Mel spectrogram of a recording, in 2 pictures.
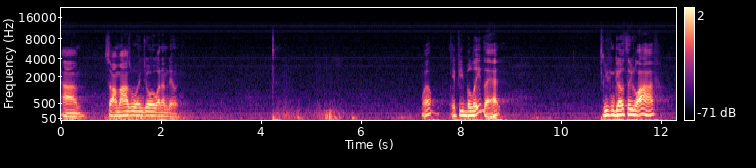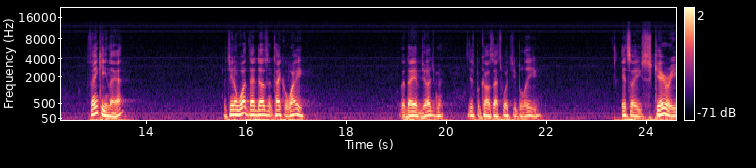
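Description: A middle-aged man speaks slowly and calmly into a microphone, with pauses.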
